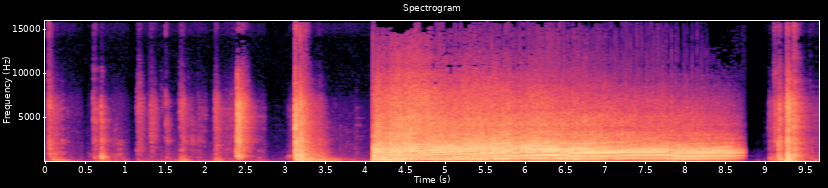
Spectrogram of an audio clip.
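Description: A few light footsteps and knocks, then the front door shutting with a thud about three seconds in. About a second later a car engine starts up suddenly, accelerating with its pitch rising steadily, and cuts off abruptly about five seconds later.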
